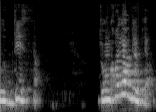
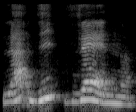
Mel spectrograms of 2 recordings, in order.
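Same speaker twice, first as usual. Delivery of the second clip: slow sounding out; 4 semitones lower, much slower than usual. Shown as a demonstration. Teacher to pupil, drawing out La dizaine very slowly. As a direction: stretch every sound of La dizaine. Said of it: "teacher sounding out a word".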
